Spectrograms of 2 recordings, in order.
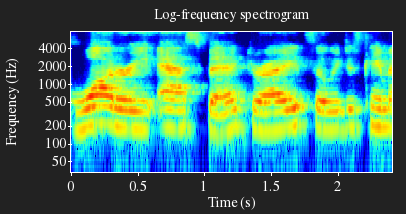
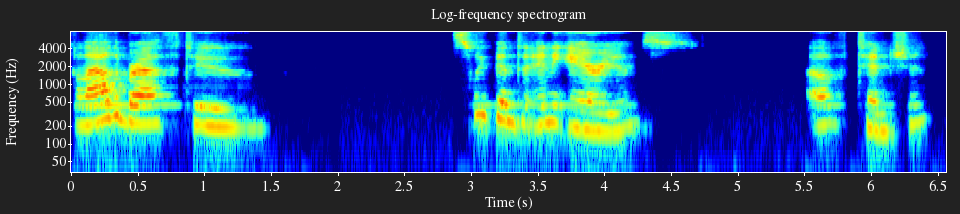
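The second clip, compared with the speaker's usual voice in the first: softer meditation voice with long pauses; guided meditation; 3 dB quieter than usual. Real, not acted. Guide leading listeners through a body scan, calm meditation voice. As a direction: guide them gently inward, leaving long silences.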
